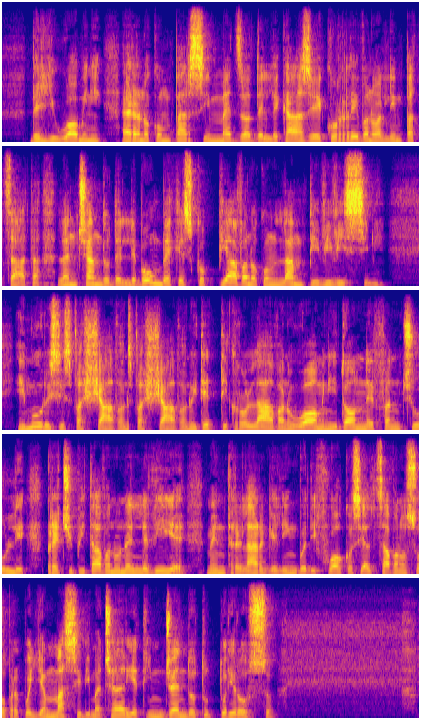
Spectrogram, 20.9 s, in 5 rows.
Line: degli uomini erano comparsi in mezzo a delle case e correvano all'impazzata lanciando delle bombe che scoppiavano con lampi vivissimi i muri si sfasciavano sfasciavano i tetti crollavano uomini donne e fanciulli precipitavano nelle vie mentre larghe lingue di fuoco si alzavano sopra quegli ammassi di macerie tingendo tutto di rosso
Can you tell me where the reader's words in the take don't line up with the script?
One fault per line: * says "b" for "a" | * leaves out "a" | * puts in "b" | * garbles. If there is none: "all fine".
all fine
